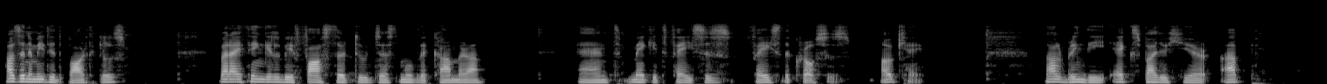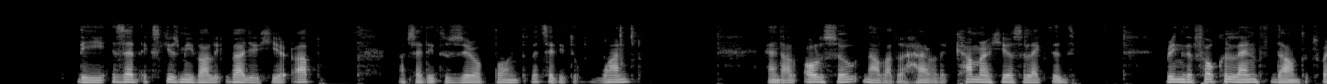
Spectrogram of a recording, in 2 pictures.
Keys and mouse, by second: 4.3 KP_0, 4.9-7.4 middle drag, 10.7-17.3 drag, 18.3-20.1 drag, 23.0-24.3 middle drag, 24.3-26.5 drag.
